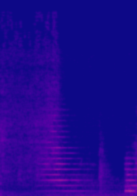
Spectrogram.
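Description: Viola playing one held bowed note that swells and fades away, then a new note begins just before the end.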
